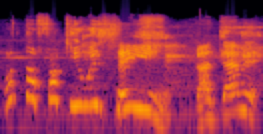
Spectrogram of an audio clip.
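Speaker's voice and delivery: high-pitched, exasperated wail; exasperated outburst. Real, not acted. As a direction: throw up your voice high in baffled exasperation. Exasperated at caller's confusing story.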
